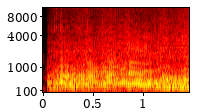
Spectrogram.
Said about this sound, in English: They promised it would be loud, and they delivered. Hundreds of motorcycles rumbling through Ottawa as people lined the streets to cheer them on. The ride carefully monitored by police, who are restricting vehicles from entering certain areas.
